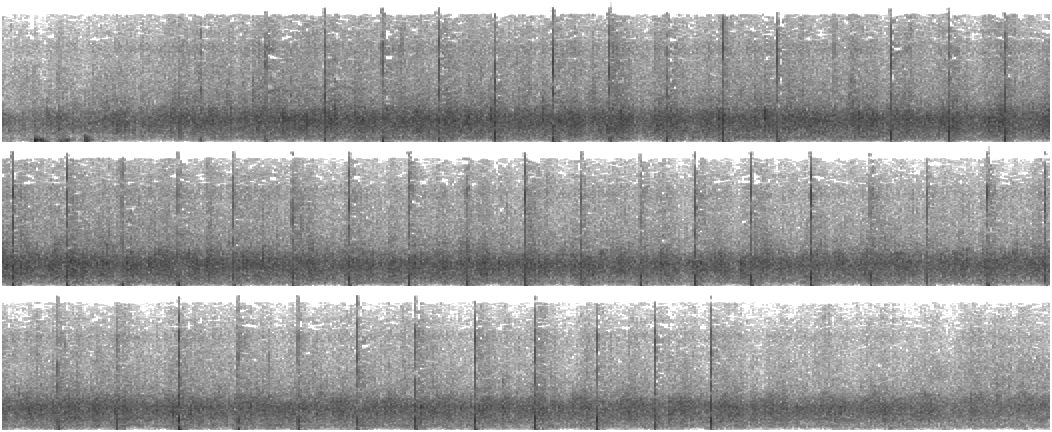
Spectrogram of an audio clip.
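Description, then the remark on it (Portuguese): A church audience applauds Jesus steadily for about twenty seconds, a dense wash of many hands clapping with sharper individual claps popping out, fairly loud and sustained with no talking over it. “Nós te aplaudimos de novo, Jesus.”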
